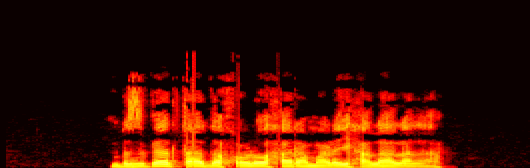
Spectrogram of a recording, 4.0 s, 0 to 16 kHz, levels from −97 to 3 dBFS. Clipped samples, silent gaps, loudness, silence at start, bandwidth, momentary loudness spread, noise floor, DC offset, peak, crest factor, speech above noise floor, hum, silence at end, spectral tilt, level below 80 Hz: under 0.1%; none; -16 LUFS; 0.85 s; 10.5 kHz; 10 LU; -81 dBFS; under 0.1%; 0 dBFS; 16 dB; 66 dB; none; 0.65 s; -6 dB/octave; -58 dBFS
